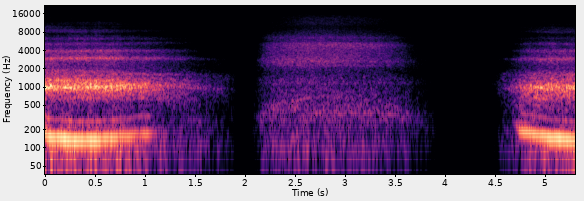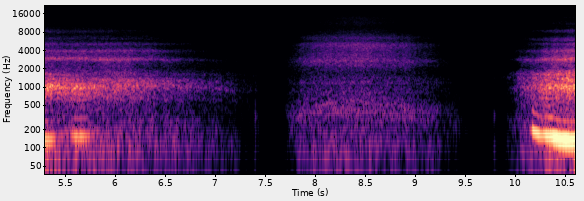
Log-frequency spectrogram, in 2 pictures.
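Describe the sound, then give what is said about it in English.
Deep breaths are drawn in through the nose and let out through the mouth: five slow, airy breath sounds alternate as inhales and exhales, separated by short pauses, with no talking. “Let's do three nice deep cleansing breaths in through the nose, into your heart, out through your mouth.”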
